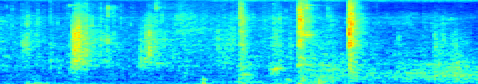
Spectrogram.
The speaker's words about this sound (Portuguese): Vamos abrir esta porta.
